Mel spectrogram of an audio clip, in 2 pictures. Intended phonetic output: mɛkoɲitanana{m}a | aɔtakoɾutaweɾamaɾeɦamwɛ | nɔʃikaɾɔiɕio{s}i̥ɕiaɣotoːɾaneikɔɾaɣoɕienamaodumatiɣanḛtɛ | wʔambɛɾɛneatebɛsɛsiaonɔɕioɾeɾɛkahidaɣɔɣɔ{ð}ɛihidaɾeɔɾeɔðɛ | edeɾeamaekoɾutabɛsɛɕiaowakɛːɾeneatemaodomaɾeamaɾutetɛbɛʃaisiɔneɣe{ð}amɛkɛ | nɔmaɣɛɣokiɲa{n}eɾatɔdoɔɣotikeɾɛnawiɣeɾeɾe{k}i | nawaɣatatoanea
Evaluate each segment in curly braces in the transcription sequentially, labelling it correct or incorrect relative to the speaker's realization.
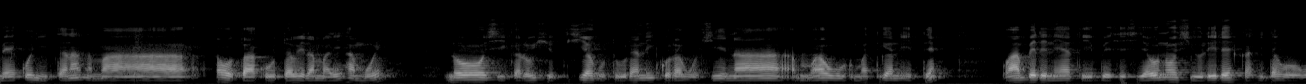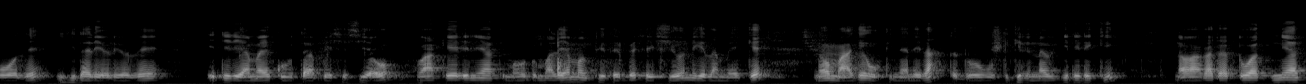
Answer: correct, incorrect: t, correct, correct, correct, correct

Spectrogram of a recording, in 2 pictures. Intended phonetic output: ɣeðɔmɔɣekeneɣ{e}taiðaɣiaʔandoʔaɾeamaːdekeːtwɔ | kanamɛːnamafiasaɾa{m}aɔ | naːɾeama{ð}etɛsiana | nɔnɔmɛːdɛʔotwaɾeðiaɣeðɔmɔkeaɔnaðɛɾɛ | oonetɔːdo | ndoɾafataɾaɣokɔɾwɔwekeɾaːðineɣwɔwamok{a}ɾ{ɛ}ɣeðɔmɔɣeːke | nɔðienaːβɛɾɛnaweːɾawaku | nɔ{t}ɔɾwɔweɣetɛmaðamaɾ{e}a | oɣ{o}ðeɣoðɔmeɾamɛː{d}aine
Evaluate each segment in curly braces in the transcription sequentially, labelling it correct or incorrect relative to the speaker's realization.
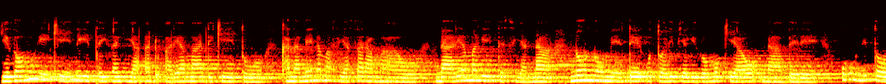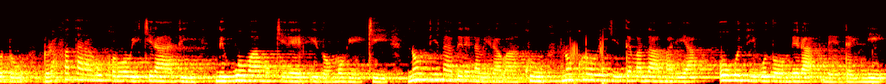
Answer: correct, correct, incorrect: ɣ, incorrect: e, correct, incorrect: k, correct, correct, correct

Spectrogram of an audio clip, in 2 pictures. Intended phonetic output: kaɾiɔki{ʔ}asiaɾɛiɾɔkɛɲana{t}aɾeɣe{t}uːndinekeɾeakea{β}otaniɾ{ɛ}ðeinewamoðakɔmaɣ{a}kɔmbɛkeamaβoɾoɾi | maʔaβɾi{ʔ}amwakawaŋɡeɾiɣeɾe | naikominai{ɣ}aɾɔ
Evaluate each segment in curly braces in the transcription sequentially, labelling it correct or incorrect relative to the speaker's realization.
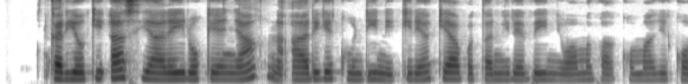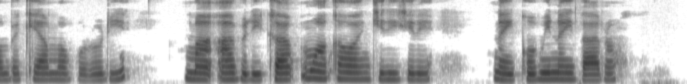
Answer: correct, incorrect: ʔ, incorrect: k, correct, correct, incorrect: e, incorrect: k, incorrect: ð

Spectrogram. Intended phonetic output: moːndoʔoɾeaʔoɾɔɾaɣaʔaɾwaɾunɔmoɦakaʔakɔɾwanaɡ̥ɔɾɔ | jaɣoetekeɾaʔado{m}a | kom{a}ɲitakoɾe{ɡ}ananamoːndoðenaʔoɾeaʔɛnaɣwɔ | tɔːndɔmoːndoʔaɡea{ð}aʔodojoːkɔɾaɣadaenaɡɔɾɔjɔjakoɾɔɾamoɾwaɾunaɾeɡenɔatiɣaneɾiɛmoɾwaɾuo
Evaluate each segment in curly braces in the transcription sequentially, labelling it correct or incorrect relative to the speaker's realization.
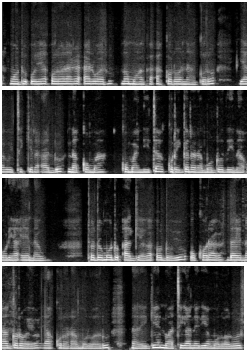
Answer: incorrect: n, correct, correct, incorrect: ɣ

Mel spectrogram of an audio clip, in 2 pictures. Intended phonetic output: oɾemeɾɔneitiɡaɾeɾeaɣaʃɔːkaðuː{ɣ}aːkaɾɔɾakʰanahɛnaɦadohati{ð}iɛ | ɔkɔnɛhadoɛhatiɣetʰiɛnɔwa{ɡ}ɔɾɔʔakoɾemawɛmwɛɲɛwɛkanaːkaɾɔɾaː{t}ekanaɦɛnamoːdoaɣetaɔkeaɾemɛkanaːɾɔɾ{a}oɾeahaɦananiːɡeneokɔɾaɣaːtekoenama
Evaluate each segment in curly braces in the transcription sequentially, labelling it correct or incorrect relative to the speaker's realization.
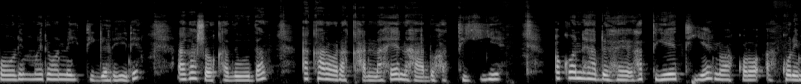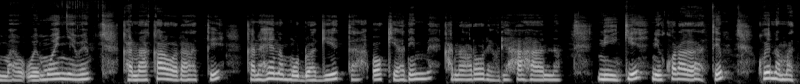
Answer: incorrect: ð, incorrect: ɣ, incorrect: k, correct, incorrect: ɛ

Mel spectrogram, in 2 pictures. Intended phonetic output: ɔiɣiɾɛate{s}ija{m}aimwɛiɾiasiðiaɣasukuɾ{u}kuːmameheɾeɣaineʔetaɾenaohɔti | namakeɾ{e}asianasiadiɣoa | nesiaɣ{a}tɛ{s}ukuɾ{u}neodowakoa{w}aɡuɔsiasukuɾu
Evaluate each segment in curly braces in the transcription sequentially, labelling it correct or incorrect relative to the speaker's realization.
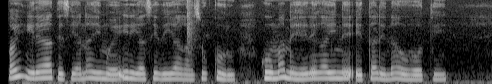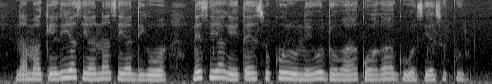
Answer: correct, incorrect: n, correct, incorrect: i, incorrect: e, correct, correct, incorrect: ɣ

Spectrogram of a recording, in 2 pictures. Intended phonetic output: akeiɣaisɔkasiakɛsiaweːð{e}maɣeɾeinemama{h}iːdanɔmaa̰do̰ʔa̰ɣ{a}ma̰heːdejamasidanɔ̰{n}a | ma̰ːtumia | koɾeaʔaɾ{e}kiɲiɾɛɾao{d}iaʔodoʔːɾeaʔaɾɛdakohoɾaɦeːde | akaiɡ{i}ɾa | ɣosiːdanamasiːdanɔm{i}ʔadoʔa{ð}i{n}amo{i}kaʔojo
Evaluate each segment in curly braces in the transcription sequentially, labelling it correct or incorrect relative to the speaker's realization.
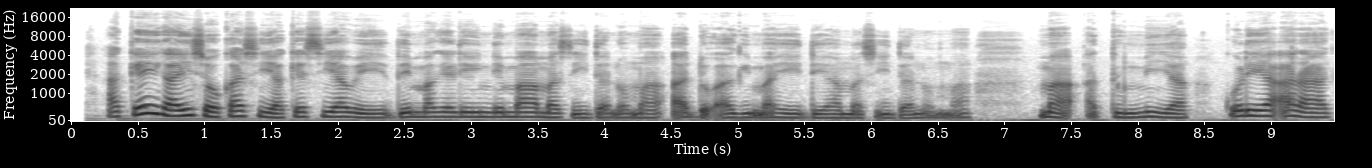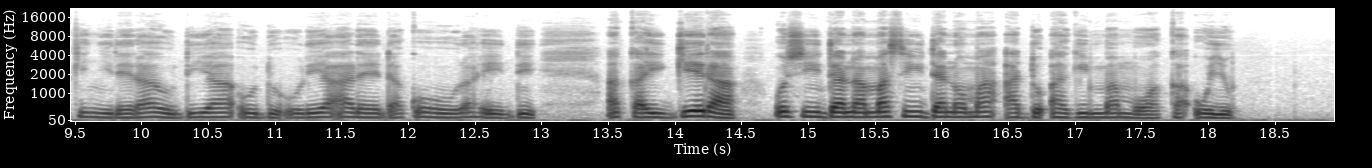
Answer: correct, incorrect: s, incorrect: i, incorrect: m, incorrect: a, correct, incorrect: e, incorrect: a, incorrect: ɣ, incorrect: m, incorrect: a

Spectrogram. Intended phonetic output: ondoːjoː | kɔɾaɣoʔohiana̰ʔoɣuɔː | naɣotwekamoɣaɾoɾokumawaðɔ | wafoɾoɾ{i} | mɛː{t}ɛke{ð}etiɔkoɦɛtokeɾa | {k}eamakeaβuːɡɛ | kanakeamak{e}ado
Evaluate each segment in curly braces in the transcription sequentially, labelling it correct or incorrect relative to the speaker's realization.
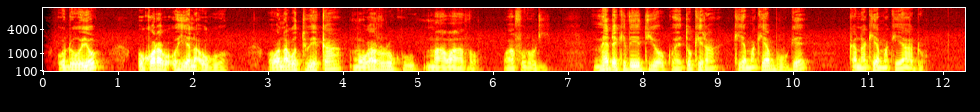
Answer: correct, incorrect: d, correct, correct, correct

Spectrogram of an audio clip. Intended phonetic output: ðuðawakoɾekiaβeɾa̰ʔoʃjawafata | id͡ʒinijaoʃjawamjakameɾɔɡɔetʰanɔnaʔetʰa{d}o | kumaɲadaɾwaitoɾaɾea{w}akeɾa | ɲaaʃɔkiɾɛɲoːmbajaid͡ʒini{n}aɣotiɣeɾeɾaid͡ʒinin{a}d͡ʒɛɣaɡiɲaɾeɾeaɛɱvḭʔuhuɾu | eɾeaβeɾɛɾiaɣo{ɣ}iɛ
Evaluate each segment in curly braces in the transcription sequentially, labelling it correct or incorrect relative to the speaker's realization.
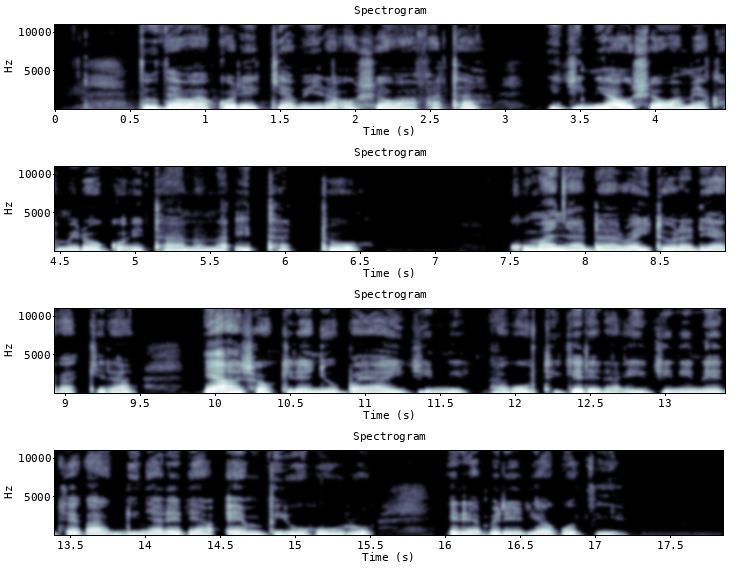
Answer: incorrect: t, incorrect: ɣ, correct, incorrect: e, incorrect: ð

